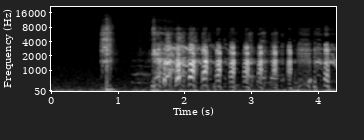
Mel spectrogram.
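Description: A toy gun fires a single sharp shot about a second in. Then comes loud, rapid, rhythmic male laughter that goes on to the end.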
